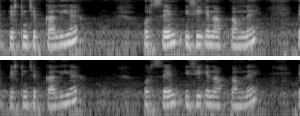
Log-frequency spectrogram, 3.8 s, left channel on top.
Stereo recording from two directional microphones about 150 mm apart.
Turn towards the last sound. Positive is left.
turn(degrees=30)  # may be behind; listen again after turning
